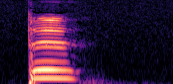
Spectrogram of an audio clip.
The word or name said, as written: Peu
